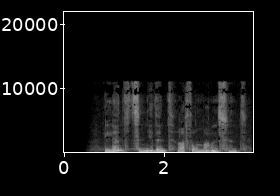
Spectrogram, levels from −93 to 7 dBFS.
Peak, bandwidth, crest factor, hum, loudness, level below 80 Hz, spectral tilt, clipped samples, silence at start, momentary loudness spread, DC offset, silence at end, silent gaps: -18 dBFS; 11.5 kHz; 16 dB; none; -34 LUFS; -76 dBFS; -4.5 dB/octave; under 0.1%; 0.8 s; 6 LU; under 0.1%; 0.05 s; none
